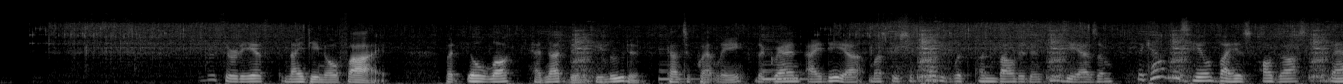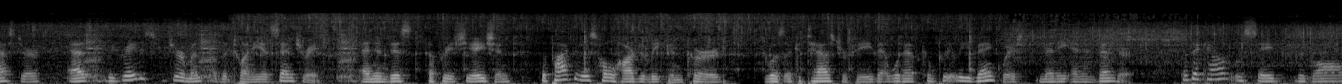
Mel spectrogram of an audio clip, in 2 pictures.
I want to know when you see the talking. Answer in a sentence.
You can hear the talking from 2.0 to 3.9 s and from 4.5 to 26.8 s.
